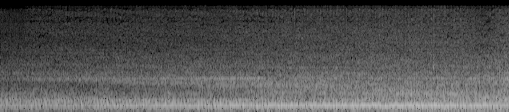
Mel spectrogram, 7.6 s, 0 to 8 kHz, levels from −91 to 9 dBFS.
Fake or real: fake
